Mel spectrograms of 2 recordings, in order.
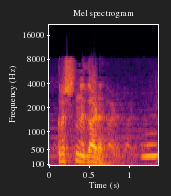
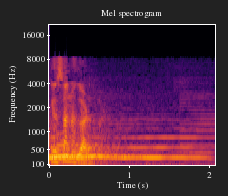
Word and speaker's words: कृष्णगढ़: भारत का प्रसिद्ध शहर है कृष्णगढ़, कहां कृष्णगढ़ कोई बोल ही नहीं पाता, किशनगढ़।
